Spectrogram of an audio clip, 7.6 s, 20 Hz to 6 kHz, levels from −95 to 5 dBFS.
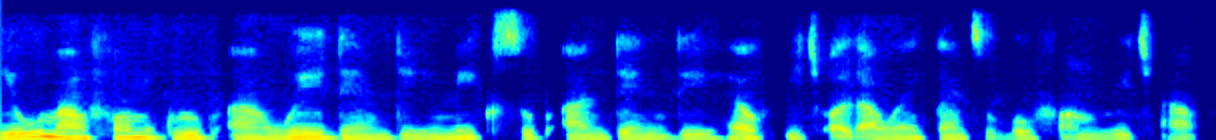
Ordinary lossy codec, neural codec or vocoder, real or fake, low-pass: none; codec, 16 kHz in and 24 kHz out, 1 kbps, XY-Tokenizer; fake; 5.4 kHz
